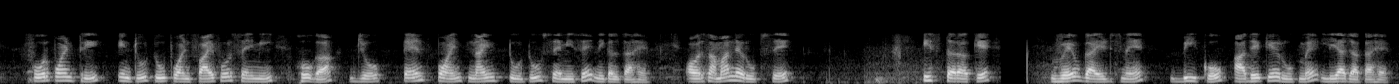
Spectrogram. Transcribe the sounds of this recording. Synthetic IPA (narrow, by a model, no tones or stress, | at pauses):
foːɾpɔ̃ːɪ̃ɳʈt̪ʰɾiːɪ̃ɳʈuʈuːpɔ̃ːɪ̃ɳʈfʰaːɪʋfoːɾseːmi | hoːɡad͡ʒoːʈɛnpɔ̃ːɪ̃ɳʈnãːɪnʈuːʈuːseːmisenɪkəlt̪aɦɛː | ɔːɾsaːmaːnjəɾuːpse | ɪst̪ɐɾəɦke | ʋeːʋɡaːɪɖsmẽ | biːkoaːd̪ʱekeɾuːpmẽlijad͡ʒaːt̪aɦɛː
